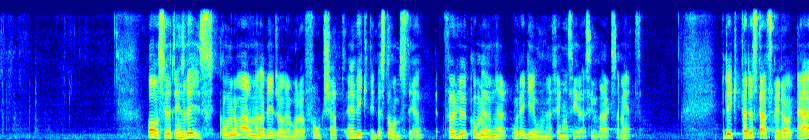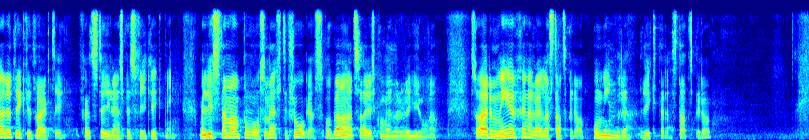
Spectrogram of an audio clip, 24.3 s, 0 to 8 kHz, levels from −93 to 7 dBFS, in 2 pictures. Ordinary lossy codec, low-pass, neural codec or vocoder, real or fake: none; 7.2 kHz; codec, 44.1 kHz, 3.4 kbps, Pupu-Codec; fake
